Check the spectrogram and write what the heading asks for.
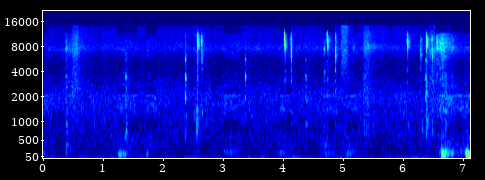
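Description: Faint, irregular clicks of a computer keyboard and mouse being typed on and clicked, a little busier near the end.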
